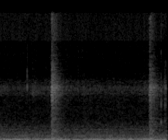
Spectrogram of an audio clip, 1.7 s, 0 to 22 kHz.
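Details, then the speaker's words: Englander NC30 wood stove heating up from cold: two sharp metallic ticks about a second apart in a quiet room. This is normal expansion ticking as heat reaches the stove exterior. "as you hear the tinking sound or the crackling sound in the stove, you know it's starting to heat up."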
